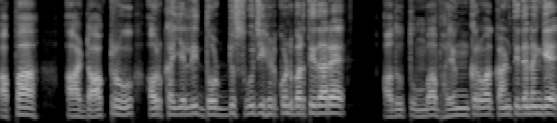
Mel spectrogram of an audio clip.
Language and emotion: Kannada, fearful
